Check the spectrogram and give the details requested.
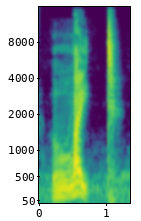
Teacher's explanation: Tongue tip on the roof. Then it drops. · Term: L sound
